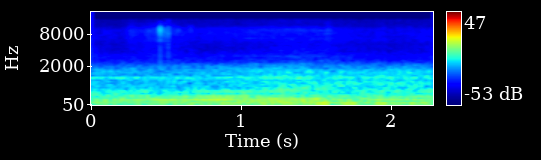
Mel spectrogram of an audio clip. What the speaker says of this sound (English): let's take this Saab 900 V6 convertible for a spin.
